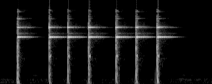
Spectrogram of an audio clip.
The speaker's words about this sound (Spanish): ¿Y de qué material? Sí, acertaron. Es una botella de vidrio.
